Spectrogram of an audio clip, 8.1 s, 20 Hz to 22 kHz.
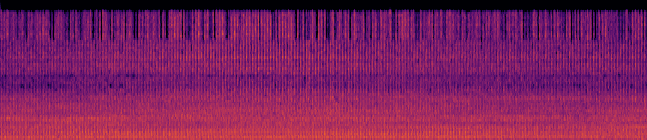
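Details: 2017 Mazda CX-5 2.2 diesel, 58,000 km, push-button started and idling: sharp, very regular tapping about three per second over steady clatter; abnormal engine knock, cause unknown.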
